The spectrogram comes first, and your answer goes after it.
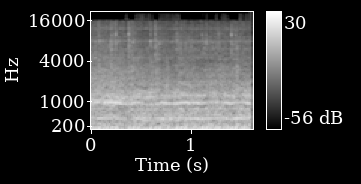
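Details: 1971 VW Bus Deluxe air-cooled engine with rebuilt carb, running rich, choke on top notch: loud, lumpy, uneven rough idle that then dies; owner suspects carb adjustment, generator also noisy.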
